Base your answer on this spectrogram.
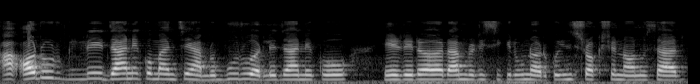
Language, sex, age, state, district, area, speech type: Nepali, male, 30-45, West Bengal, Kalimpong, rural, spontaneous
